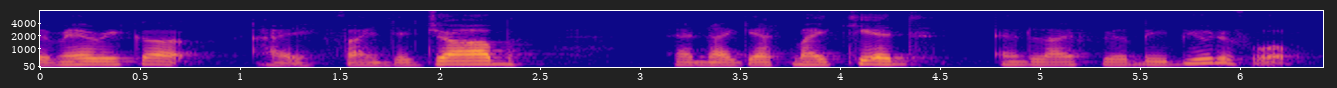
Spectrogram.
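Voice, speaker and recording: A woman with a Hungarian accent speaks at a very slow pace, her very deep, low voice dark and mellow in tone with ordinary pitch variation. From Hungary. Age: 90s. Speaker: Holocaust survivor and philanthropist. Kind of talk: interview.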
